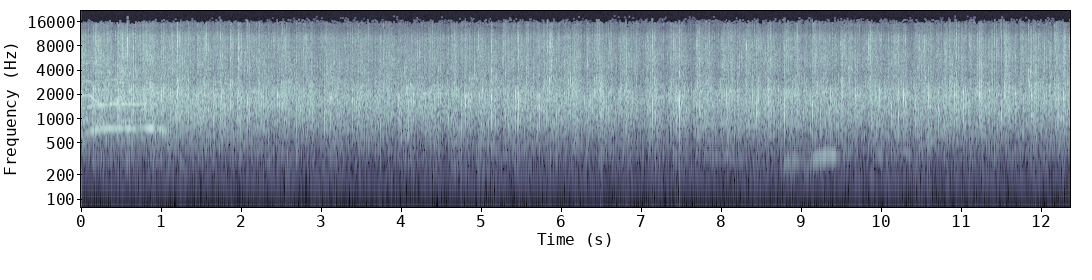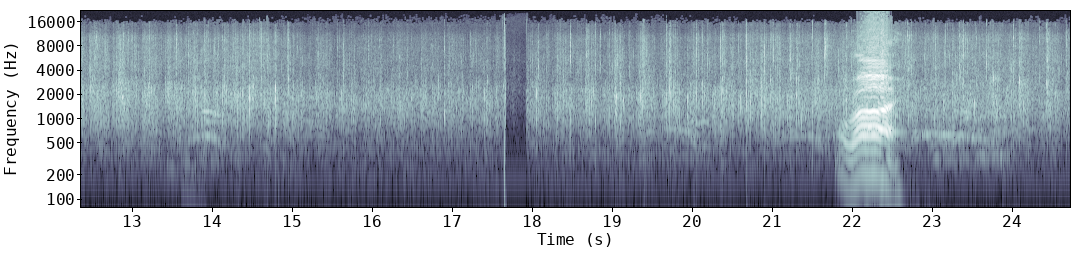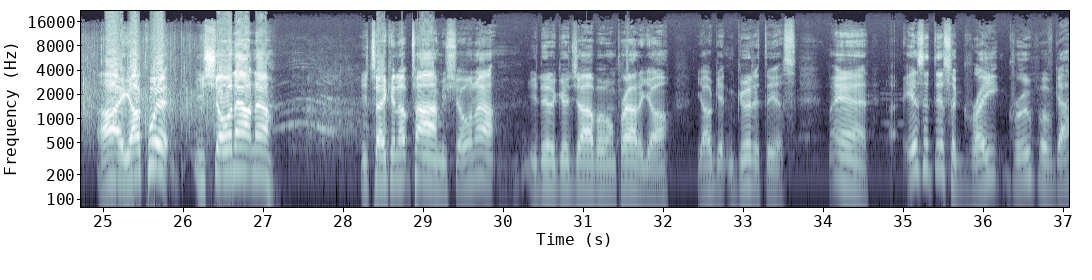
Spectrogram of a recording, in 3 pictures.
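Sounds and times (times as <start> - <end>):
audience clapping: 0.0 - 27.1
speech: 22.0 - 22.7, 25.0 - 27.2, 28.2 - 37.0.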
